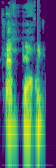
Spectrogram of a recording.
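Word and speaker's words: Cap d'Agde: And so, Cap Dag, am I pronouncing it correctly? Yeah. Okay. Cap Dag.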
